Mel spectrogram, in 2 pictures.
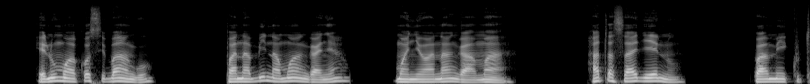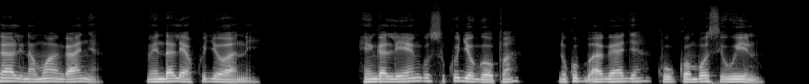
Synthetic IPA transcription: hɛnumwakɔsibaŋɡu | panabinamwaŋɡaɲa | mwaɲɔwanaŋɡama | hatasaːɟɛnu | pamikutalinamwaŋɡaɲa | mwhɛndalijakuɟɔanɛ̰ | hɛŋɡalihɛŋɡusukuɟɔɡɔpa | nukuba̰ɡaɟakuːkɔmbɔsiwinu

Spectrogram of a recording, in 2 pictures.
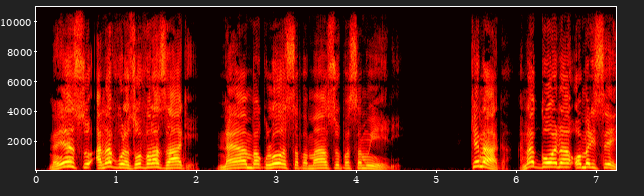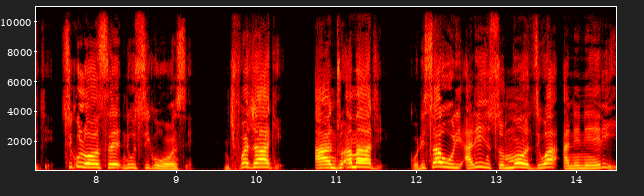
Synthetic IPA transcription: najɛsuʔanavulazɔvalazakɛ̰ | najambakulɔsapamasɔpasamuɛ̰ːlḭ | kɛna̰kaa̰naɡɔnaʔɔmalisɛt͡ʃɛ | t͡sikulɔnsɛndiusik̬uwɔːnsɛ̥ | n̩t͡ʃʰi̥fukat͡ʃakɛ | antʰuamat̬i | kɔɗisauliʔalinsɔm̩mɔd͡ziwaanɛnɛːɾi

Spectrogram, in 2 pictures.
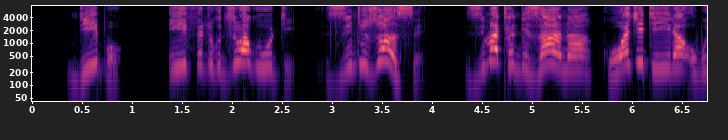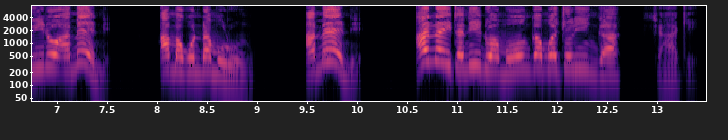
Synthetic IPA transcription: ndipɔ̰ | ifɛt̬ukud͡ziwak̬utḭ | zintʰuzɔnsɛ̰ | zimatʰandizanakuwat͡ʃitiɾauɓwinɔamɛnɛ̰ | amakɔndamulṵːŋɡu | amɛnɛ̰ | anaitaniɗwamɔŋɡamwat͡ʃɔliŋɡa | t͡ʃa̰ːkɛ̰

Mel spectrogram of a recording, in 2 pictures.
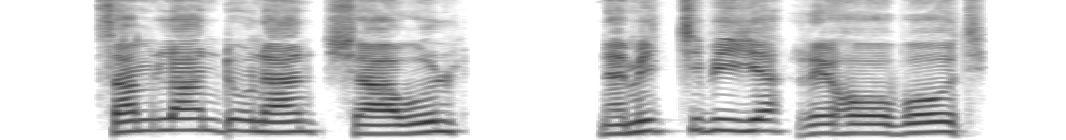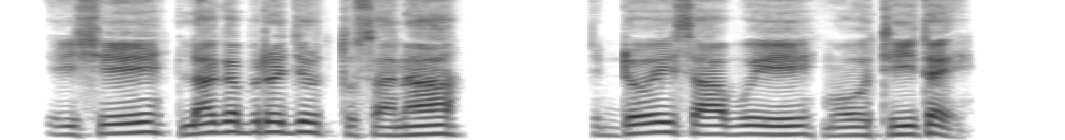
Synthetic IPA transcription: sɐmlaːnd̪uːnaːnʃaːwuːl | nɐmɪt͡ʃːɪbɪjːɐɾɛɦoːbo̞ːt̪ɪ̥ | ʔɪʃeːlɐɡɐbɪɾɐd͡ʒɪɾt̪ʊsɐnaː | ʔɪd̪ːo̞ːɪsaːbʊʔeːmo̞ːt̪iːt̪ɐʔɛ̥

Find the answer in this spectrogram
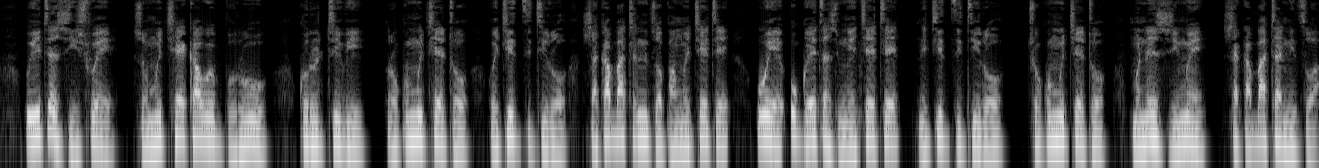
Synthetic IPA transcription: uite̞ʐiʃwe̞ʐ̥o̞mut͡ʃe̞kawe̞bʱuɾu | kuɾutiʋi | ro̞kumut͡ʃe̞to̞we̞t͡ʃid͡zit̬iɾo̞ʐ̥akaɓatanid͡zwapamwe̞t͡ʃe̞ːte̞ | uje̞ʔuɡʱo̞itaʐimwe̞t͡ʃe̞te̞ne̞t͡ʃid͡zitiɾo̞ | t͡ʃo̞k̬umut͡ʃe̞to̞ | mune̞ʐimwe̞ʐ̥akaɓataniːd͡zwa

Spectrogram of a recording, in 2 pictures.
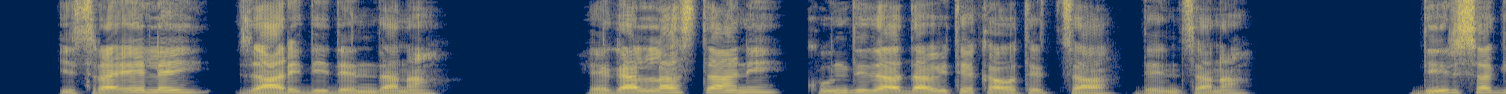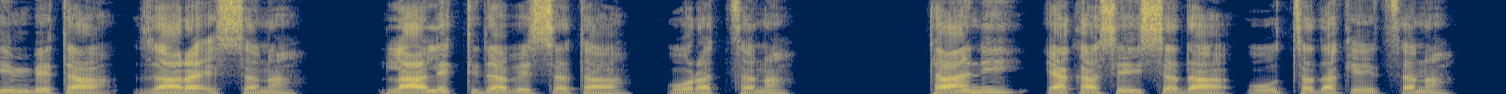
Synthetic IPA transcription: ʔɪsɾaːʔeːlɛjzaːɾɪd̪ɪd̪ɛnd̪ɐnɐ | hɛɡɐlːɐst̪aːnɪkʊnd̪ɪd̪ɐd̪ɐwɪt̪ɛkɐwɔt̪ɛt͡sːaːd̪ɛnt͡sːɐnɐ | d̪iːɾsɐɡɪmbɛt̪ɐzaːɾɐɛsːɐnɐ | laːlɛt̪ːɪd̪ɐbɛsːɐt̪ɐʔɔɾɐt͡sːɐnɐ | t̪aːnɪʔjɐkɐsɛjsːɐd̪ɐʔo̞ːt͡sːɐd̪ɐke̞ːt͡sʼːɐnɐ

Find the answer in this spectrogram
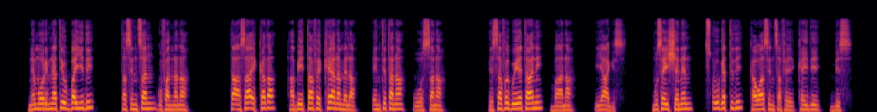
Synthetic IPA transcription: nɛmoːɾɪnːɐt̪ɪʊbːɐjɪd̪ɪ | t̪ɐsɪnt͡sːɐnɡʊfɐnːɐnɐ | t̪ɐːsaːɛkːɐd̪ɐ | hɐbiːt̪ːaːfɛkʰɛjɐnɐmɛlɐ | ɛnt̪ːɪt̪ɐnɐwo̞ːsːɐnɐ | hɛsːɐfɛɡʊjɛt̪aːnɪbaːnɐ | jaːɡɪs | mʊsɛjʃɛnɛn | t͡sʼuːɡɛt̪ːɪd̪ɪkɐwaːsɪnt͡sːɐfɛkɛjɪd̪ɪ | bɪs

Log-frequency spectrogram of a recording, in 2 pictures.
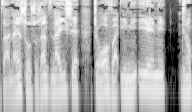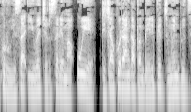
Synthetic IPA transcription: anaiʐo̞ʐo̞ʐanzinaiʃe̞d͡ʒe̞ɦo̞vʱaʔiniʔije̞ni | ndino̞kurwisaʔiwe̞d͡ʒe̞rusaɾe̞mauje̞ndit͡ʃakuɾaŋɡapambe̞ɾipe̞d͡zimwe̞nduːd͡zi

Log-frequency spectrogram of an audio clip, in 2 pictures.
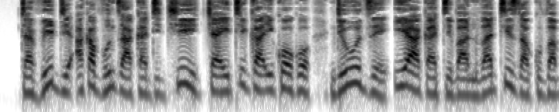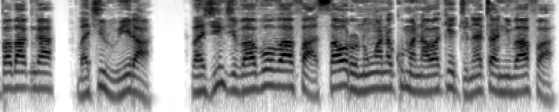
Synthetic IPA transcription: dʱavʱidʱiʔakab͡vunzaːkat̬it͡ʃiːt͡ʃaitikaiko̞ːko̞ndiud͡ze̞ʔije̞akatiʋan̤uʋatizakub͡vap̬aʋaŋɡa | ʋat͡ʃirwiːɾa | ʋaʒind͡ʒiʋaʋo̞ʋafasauɾo̞ne̞mwanako̞manawak̬e̞d͡ʒo̞nataniʋaːfa

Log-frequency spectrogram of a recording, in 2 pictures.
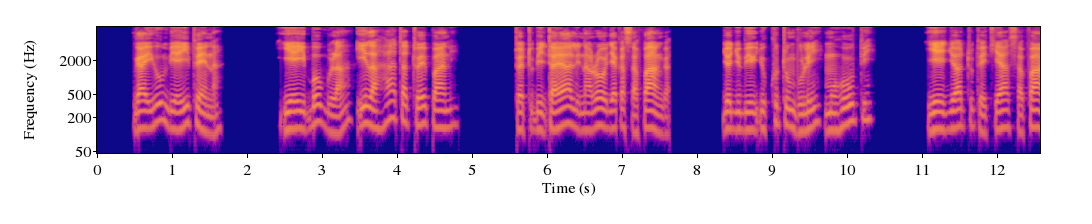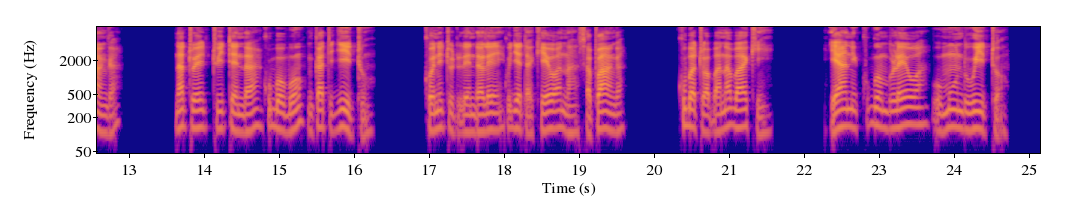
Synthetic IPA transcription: ŋɡaihumbiɛipɛna | jɛibɔbulailaɦatatwɛpani | twɛtubitajalinalɔɔɟakasapaŋɡa | ɟɔɟubiɟukutumbulimuɦupi | jɛɟwatupɛkiasapaŋɡa | natwɛtwitɛndakubɔbɔŋ̩katiɟitṵ | kɔnitulɛndalɛkuɟɛtakʰɛwanasapaŋɡa | kubatwabanabakʰi | janikuɡɔmbulɛwaṵmunduwitɔ̰

